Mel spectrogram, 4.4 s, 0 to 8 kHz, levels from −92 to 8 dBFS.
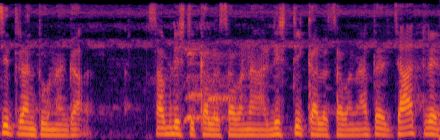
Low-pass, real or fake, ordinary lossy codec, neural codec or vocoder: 7.2 kHz; real; none; none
